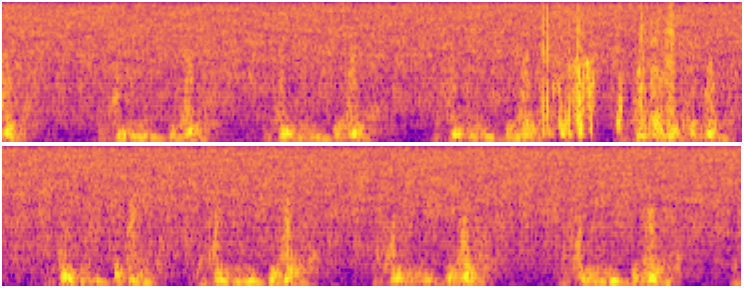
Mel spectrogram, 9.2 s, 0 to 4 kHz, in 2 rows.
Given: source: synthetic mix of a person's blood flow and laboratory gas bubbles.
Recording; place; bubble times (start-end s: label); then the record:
Doppler ultrasound of blood flow; precordium
3.35-3.73 s: bubbles
3.81-4.36 s: bubbles
From the record:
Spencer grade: 2 (many but less than half of the cardiac periods contain bubble signals, singularly or in groups); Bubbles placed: only in the low amplitude regions of the cardiac cycle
